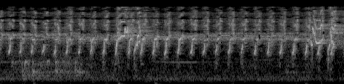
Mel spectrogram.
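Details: Excited lovebird chatter, recorded as a training track for pet birds: an unbroken stream of quick, squeaky high-pitched notes in an even pulsing rhythm, bright and piercing throughout.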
